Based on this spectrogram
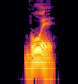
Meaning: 1. good 2. weal 3. wealthy 4. welfare 5. well-being
- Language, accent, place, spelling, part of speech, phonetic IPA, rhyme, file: German, Germany, Berlin, Wohl, noun / proper noun, [voːl], -oːl, De-Wohl.ogg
